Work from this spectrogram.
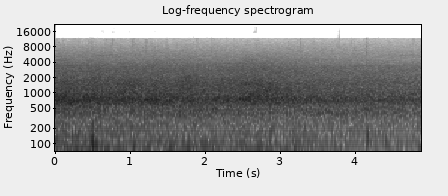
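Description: A football stadium crowd in a college game moments before a kickoff, a dense, steady roar of many voices buzzing at a distance without distinct cheers or applause.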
